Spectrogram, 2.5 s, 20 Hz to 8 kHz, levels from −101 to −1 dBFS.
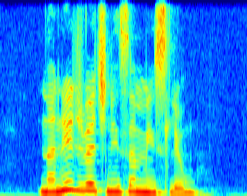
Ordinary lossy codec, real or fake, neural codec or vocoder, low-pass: none; real; none; none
